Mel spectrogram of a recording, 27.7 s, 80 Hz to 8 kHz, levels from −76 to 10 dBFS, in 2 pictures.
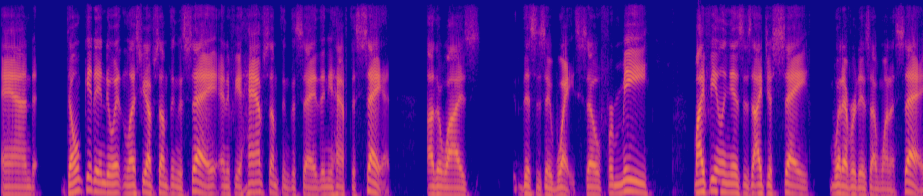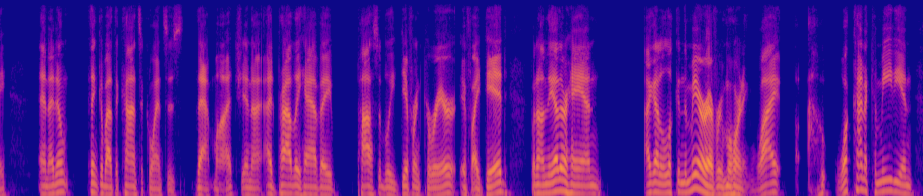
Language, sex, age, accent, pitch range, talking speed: English, male, 50-69, American, 105-140 Hz, 185 wpm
